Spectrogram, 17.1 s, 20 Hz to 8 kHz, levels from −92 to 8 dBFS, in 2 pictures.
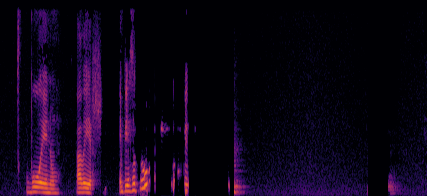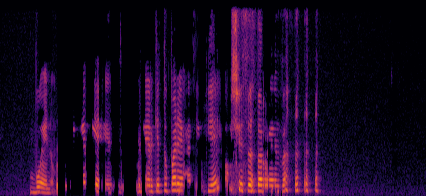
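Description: From 2.56 to 4.11 s the speech is suppressed in double talk, with gaps deepening to about 40 dB. Overlapping talk likely made the echo canceller duck everything, leaving near-silent holes in the waveform. Next comes the other side's voice leaking through at 4.54 to 4.92 s (about 15 dB below the speech), 7.34 to 7.94 s (about 30 dB below) and 9.65 to 9.91 s (about 10 dB below). This is likely residual loudspeaker echo the canceller missed, seen as separate harmonic traces on the spectrogram. Suppression returns from 9.93 to 11.53 s, around 40 dB deep, while leaked voice sits at about 25 dB down from 10.51 to 11.3 s. From 12.17 to 14.18 s the speech dips again by about 25 dB, with leakage about 25 dB down from 12.91 to 13.29 s.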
